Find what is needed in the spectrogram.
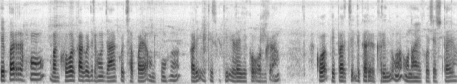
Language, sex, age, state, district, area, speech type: Santali, male, 60+, Odisha, Mayurbhanj, rural, spontaneous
